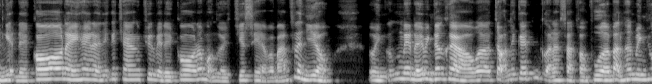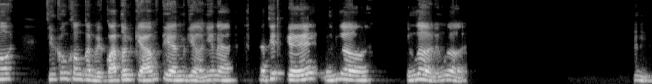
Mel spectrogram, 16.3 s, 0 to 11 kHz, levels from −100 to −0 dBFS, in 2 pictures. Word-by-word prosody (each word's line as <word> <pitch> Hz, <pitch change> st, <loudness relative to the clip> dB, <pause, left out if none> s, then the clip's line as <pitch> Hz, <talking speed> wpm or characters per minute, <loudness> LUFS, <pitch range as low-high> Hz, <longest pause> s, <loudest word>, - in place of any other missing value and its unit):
Nghiện 170 Hz, +1 st, 0 dB
Decor 200 Hz, +8 st, +5 dB
này, 185 Hz, -2 st, +4 dB
hay 195 Hz, 0 st, +1 dB
nà 180 Hz, -, 0 dB
những 180 Hz, +2 st, -7 dB
cái 205 Hz, -, -7 dB
trang 190 Hz, -2 st, -3 dB
chuyên 200 Hz, -1 st, -4 dB
về 170 Hz, -, -1 dB
decor 180 Hz, +5 st, 0 dB
đó, 205 Hz, -, -1 dB
mọi 200 Hz, -, -3 dB
người 135 Hz, -2 st, -7 dB
chia 170 Hz, +5 st, -4 dB
sẻ 160 Hz, -5 st, -4 dB
và 130 Hz, +1 st, -5 dB
bán 135 Hz, +4 st, -4 dB
rất 275 Hz, -, -5 dB
là -, -, 0 dB
nhiều. 170 Hz, -5 st, +1 dB, 0.4 s
Và 170 Hz, -, -5 dB
mình 160 Hz, -1 st, 0 dB
cũng 210 Hz, +5 st, -5 dB
lên 220 Hz, -1 st, +2 dB
đấy 185 Hz, +1 st, +3 dB
mình 220 Hz, -, -1 dB
tham 210 Hz, 0 st, +1 dB
khảo 165 Hz, -7 st, +4 dB
và 175 Hz, +1 st, +2 dB
chọn -, -, +1 dB
những 200 Hz, +1 st, -9 dB
cái, 220 Hz, 0 st, -1 dB, 0.2 s
gọi 150 Hz, -, -2 dB
là, 160 Hz, -, 0 dB
sản 165 Hz, -2 st, -2 dB
phẩm 150 Hz, -1 st, -3 dB
phù 185 Hz, -, 0 dB
hợp 170 Hz, -2 st, +5 dB
bản 165 Hz, 0 st, +2 dB
thân 195 Hz, +1 st, 0 dB
mình 195 Hz, -2 st, +1 dB
thôi, 210 Hz, +1 st, -1 dB, 0.5 s
chứ 200 Hz, -, -6 dB
cũng 225 Hz, +1 st, -6 dB
không 205 Hz, -2 st, -3 dB
cần 185 Hz, -2 st, -2 dB
phải 155 Hz, -1 st, -2 dB
quá 160 Hz, +1 st, +3 dB
tốn 185 Hz, 0 st, 0 dB
kém 175 Hz, +1 st, +2 dB
tiền, 170 Hz, -3 st, +2 dB
kiểu 165 Hz, -4 st, -1 dB
như 170 Hz, +5 st, -5 dB
nà 175 Hz, -1 st, -2 dB, 0.5 s
nà, 180 Hz, -, -1 dB
thiết 220 Hz, -, -1 dB
kế. 180 Hz, 0 st, +4 dB, 0.2 s
Đúng 165 Hz, +4 st, -3 dB
rồi, 175 Hz, -5 st, +3 dB, 0.5 s
đúng 165 Hz, +2 st, -4 dB
rồi, 190 Hz, -4 st, +3 dB
đúng 155 Hz, +5 st, -9 dB
rồi. 165 Hz, -8 st, -2 dB, 2.1 s
Ừm. 155 Hz, -4 st, -9 dB
180 Hz, 240 wpm, -23 LUFS, 165-200 Hz, 2.1 s, Decor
